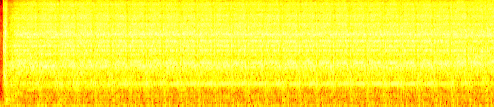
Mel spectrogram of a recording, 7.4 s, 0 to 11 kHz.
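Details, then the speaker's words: Yamaha EF4000DE generator on propane, after priming: fast, even cranking whir for seconds without catching; owner believes it flooded with too much propane because the choke was closed; cranking no-start. "Maybe that's why the guy got rid of it, is because it doesn't run. We have to figure out why it doesn't run now."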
